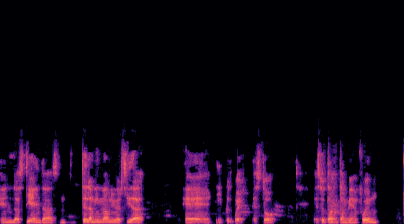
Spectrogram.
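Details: Adult male Spanish-speaking speech-language pathologist who stutters, speaking in a live interview; stuttering.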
